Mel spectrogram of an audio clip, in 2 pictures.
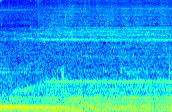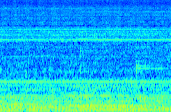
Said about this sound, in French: Et je vais donc vous lever l'antenne en fait actuellement pour vous l'orienter donc direction sud avec un angle d'élévation de l'ordre de la trentaine de degrés.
